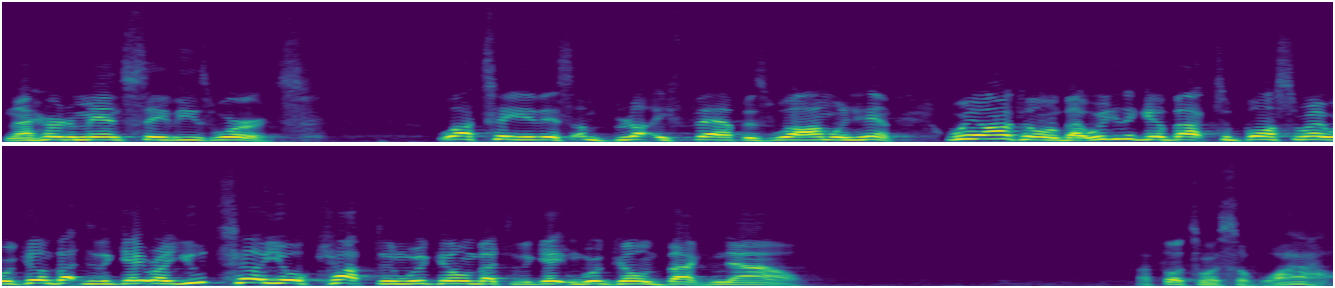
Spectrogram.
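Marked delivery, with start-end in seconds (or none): 2.2-10.7 put-on heavy, broad British accent. Retelling what a man said right behind the speaker's ear, in a thick British accent. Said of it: "I heard this thick British accent".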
